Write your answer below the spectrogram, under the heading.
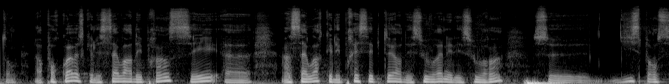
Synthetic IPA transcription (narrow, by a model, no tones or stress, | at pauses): t̪ɑ̃alɔ̰ʁpuʁkwapaʁsəkələsavwaʁd̪epχɛ̃sːɛøɛ̰̃savwaʁkəlepχesɛpt̪œʁd̪esuvʁɛned̪esuvʁɛ̃ | səd̪ispɑ̃s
